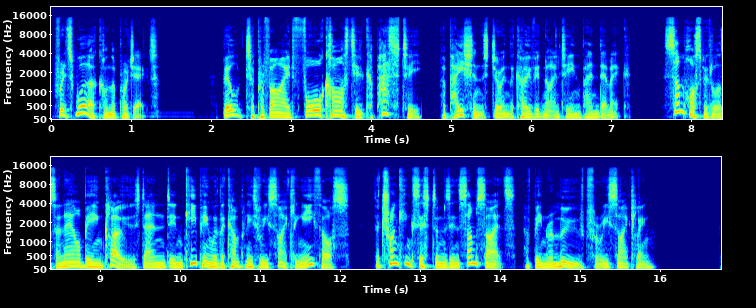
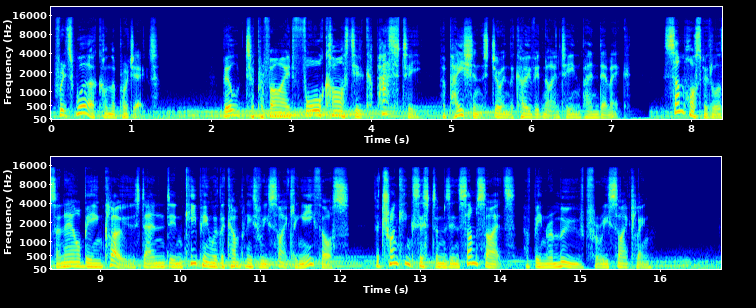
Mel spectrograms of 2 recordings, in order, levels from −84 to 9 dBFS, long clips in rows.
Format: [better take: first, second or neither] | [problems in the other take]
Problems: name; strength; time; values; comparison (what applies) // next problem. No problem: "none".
first | low rumble; noticeable; throughout; 15 dB below the speech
